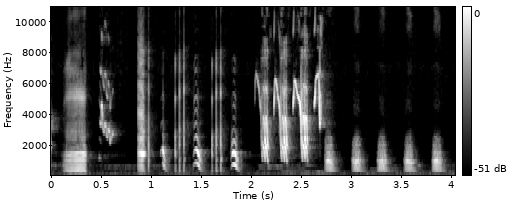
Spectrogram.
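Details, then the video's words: Starling called Jalak Nias or Jalak Coklat sings to stir other starlings into song, mixing a harsh opening burst, clicks, squeaky rising notes and a steady run of short nasal calls. "Merdunya Kicauan Burung Jalak Nias / Jalak Coklat, Memancing Jalak Lain Supaya Rajin Bunyi."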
